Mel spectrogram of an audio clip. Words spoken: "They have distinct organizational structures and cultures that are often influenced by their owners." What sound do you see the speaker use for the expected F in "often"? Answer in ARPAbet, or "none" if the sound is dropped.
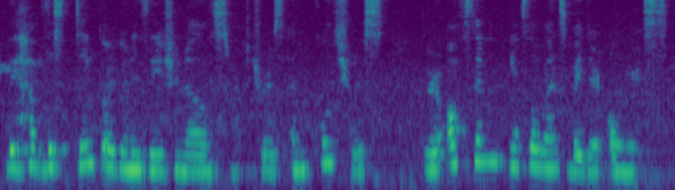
F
